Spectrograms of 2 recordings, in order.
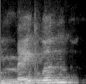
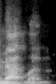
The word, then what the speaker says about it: Matlin: Marley Maitland. We don't go by pronunciation. Marley Matlin, but the spelling would be the same.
